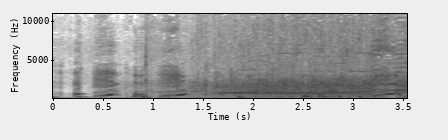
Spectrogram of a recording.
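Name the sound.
applause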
